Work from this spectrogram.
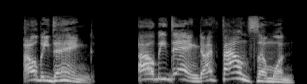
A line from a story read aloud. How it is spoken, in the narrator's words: Johnny McKeon came running from the brain room shouting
